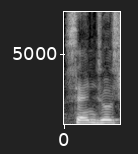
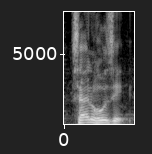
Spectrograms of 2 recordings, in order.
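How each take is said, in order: First: The J in Jose is pronounced. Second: The J in Jose is silent. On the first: The speaker calls it wrong. "Oh sorry sorry sorry sorry sorry" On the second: The speaker calls it right. "इसमें जे silent रहता है"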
